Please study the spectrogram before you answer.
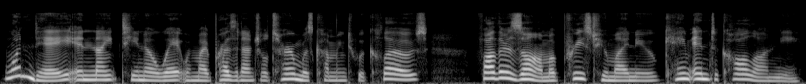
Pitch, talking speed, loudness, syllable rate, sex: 210 Hz, 210 wpm, -18 LUFS, 4.9 syllables/s, female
